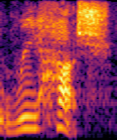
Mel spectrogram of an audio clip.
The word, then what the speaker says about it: rehash: let's move on to rehash okay stress goes right there quickly rehash means to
